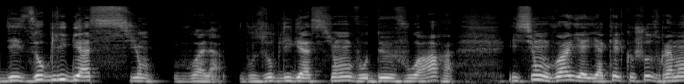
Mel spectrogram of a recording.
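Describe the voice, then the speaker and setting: A woman speaks at a fairly slow pace with a very deep, low pitch and ordinary pitch variation. The recording is very clean, with a silent background. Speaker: tarot card reader, medium. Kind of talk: tarot reading video. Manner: hesitant, many fillers.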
